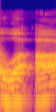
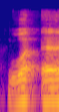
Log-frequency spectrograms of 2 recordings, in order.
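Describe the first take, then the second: First: வ running into a long ஆ; wrong long AA. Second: வ then a short, separate அ; correct short A. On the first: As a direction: stretch the vowel after வ into an open ஆ. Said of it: "என்று போகாது". (வ, ஆ என்று நீட்டி) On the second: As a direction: keep அ brief and distinct after வ. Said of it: "என்று தான் வரும்". (வ, அ என்று குறுக்கி) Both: Shown as a demonstration.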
